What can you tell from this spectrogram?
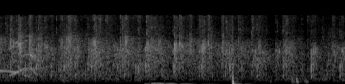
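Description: A church audience applauds together as a woman is invited up to share a story, a dense, steady wash of many hands clapping with scattered sharper claps and a faint murmur of voices underneath.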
